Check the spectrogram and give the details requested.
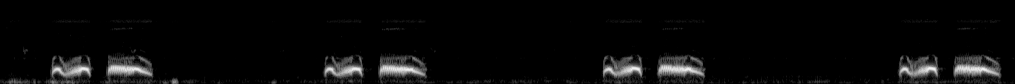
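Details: Nonstop spotted dove cooing for luring: four matching two-note phrases, a wavy short coo then a longer dropping coo, repeated roughly every three seconds, with a few faint low thumps at the start.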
